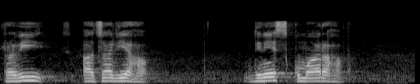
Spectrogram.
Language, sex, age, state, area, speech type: Sanskrit, male, 18-30, Rajasthan, rural, spontaneous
